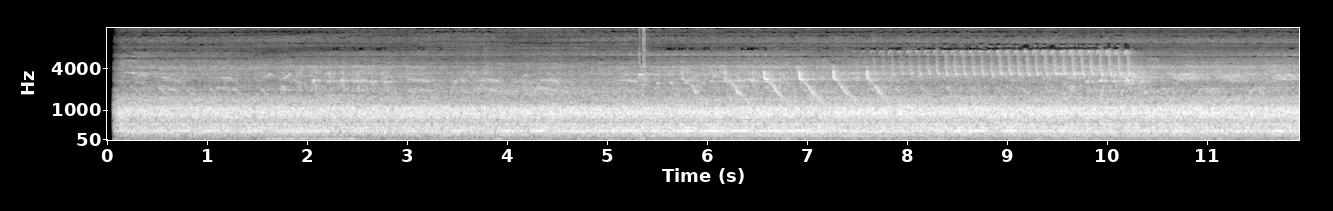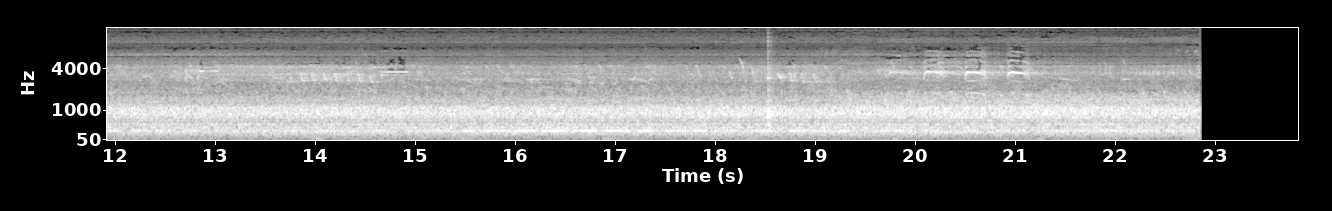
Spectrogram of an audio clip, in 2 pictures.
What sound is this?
Sound effects > Animals
birds chirping in the morning.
